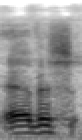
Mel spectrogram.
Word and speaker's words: Elvis: elvis was born and vernon for some reason always pronounced elvis name everest and left the l out more or less which is kind of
